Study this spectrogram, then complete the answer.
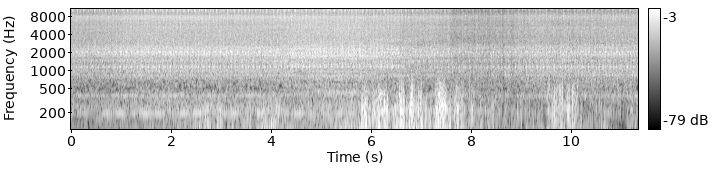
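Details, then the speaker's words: Hyundai Solaris idling cold after more than 2,000 km on Liqui Moly 5W30 and new coil wiring harness: steady and even with no misses, shaking or jerking, only a few soft background knocks. Normal; the owner's reported knock comes when hot. "у меня 14 пробег 29 что-то стопе и четко ровно не тресется не дергается"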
